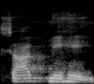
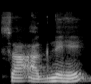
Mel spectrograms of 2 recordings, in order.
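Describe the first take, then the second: First: The two words are run together as one. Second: The two words are said separately, split apart.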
